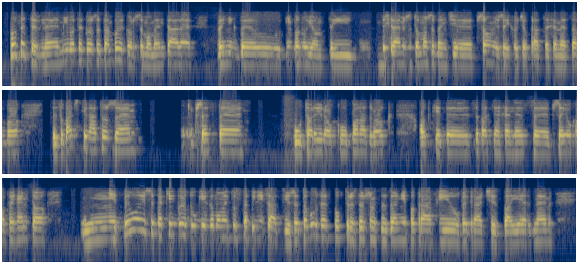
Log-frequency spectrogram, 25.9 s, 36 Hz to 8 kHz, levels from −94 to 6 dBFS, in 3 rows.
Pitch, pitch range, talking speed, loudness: 150 Hz, 145-190 Hz, 140 wpm, -22 LUFS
